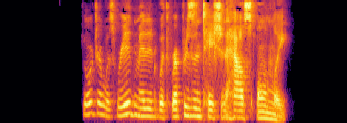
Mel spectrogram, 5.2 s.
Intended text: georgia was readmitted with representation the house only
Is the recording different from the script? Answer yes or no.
no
